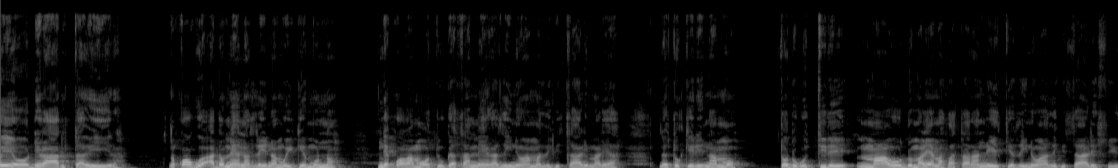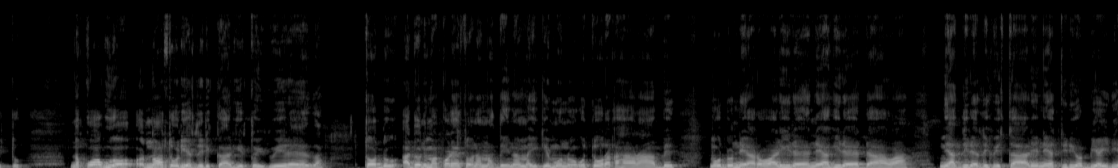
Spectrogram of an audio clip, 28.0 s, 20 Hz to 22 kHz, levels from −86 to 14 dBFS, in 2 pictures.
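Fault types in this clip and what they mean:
No technical faults are audible anywhere in this speech recording.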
